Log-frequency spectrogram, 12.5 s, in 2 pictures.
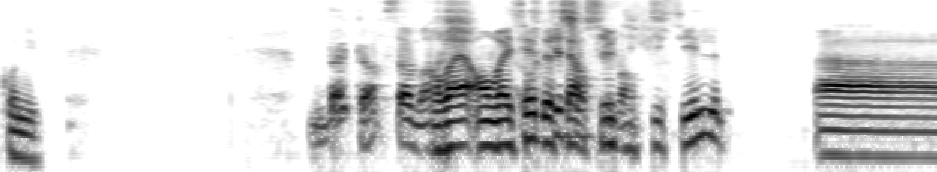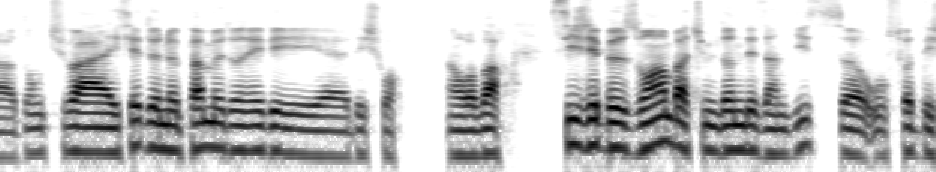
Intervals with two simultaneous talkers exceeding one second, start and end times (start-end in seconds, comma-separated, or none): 2.8-4.5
